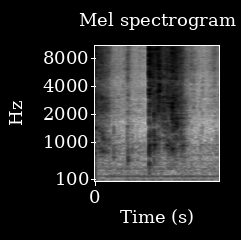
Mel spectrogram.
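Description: A spoon stirs a homemade pickle of green turmeric, ginger and chili in a dish, giving one sharp scraping clink followed by a brief soft rustle of mixing.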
